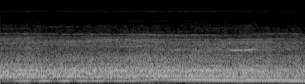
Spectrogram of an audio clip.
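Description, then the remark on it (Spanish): A big stadium crowd at the Supercopa in Saudi Arabia roars with a steady wall of booing during the minute of silence for the late Franz Beckenbauer. Shrill whistles cut through now and then, loud and unbroken for the whole stretch. “Así sonaba el minuto de no silencio por una leyenda del fútbol.”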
